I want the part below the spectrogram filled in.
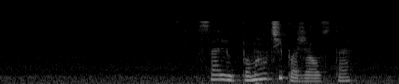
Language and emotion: Russian, angry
